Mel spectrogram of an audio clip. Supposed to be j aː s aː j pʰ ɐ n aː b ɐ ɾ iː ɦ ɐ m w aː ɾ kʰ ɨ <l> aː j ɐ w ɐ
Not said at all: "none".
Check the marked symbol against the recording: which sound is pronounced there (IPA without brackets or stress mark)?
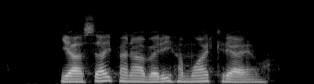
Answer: ɾ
